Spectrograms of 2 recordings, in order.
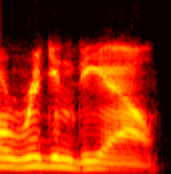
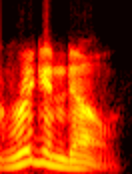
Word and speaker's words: Rigondeaux: Like a great example is when I announced Guillermo Rigondeaux. The way his name is spelled, it looks like Rigondeaux, right? But I went to him and he said, my name is Guillermo Rigondeaux. I said, Rigondeaux.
